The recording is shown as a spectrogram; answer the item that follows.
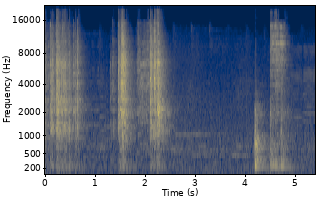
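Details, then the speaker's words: Several sharp metallic clinks and rattles as forceps and clamps are picked up and set down onto a sterile field while equipment is prepared for urinary catheter insertion in a male patient. "Kemudian kita ambil alat-alat yang diperlukan, yaitu pinset, klem,"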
